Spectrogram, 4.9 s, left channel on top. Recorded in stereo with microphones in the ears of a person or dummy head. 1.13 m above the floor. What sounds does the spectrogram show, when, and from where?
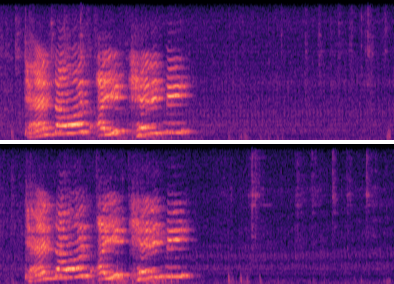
0.3 s a shout: 65° left (ahead or behind), 5 m; by 2.4 s 35° left (ahead or behind), 5 m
